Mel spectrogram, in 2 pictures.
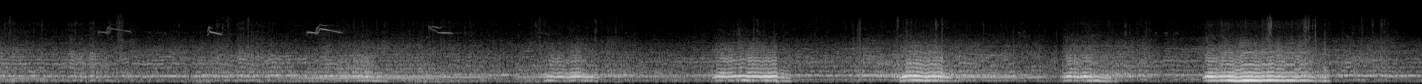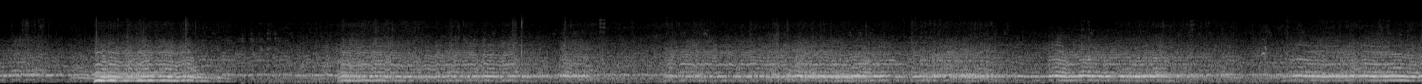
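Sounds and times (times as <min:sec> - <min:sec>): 
bees buzzing: 0:00.0 - 0:28.4
bird chirps: 0:01.0 - 0:01.4, 0:02.1 - 0:02.3, 0:03.1 - 0:03.5, 0:04.3 - 0:04.6.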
